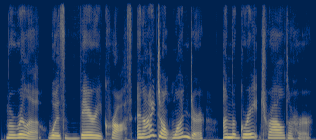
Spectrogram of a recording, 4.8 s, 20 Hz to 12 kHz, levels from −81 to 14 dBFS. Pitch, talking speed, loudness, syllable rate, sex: 250 Hz, 175 wpm, -17 LUFS, 4.5 syllables/s, female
